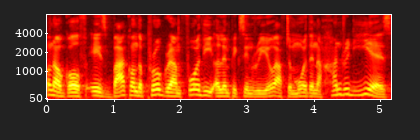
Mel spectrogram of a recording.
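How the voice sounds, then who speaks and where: Music plays in the background as a man talks at a moderate pace with lively intonation. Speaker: sports news presenter. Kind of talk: news reading. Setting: studio. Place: studio. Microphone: lapel.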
